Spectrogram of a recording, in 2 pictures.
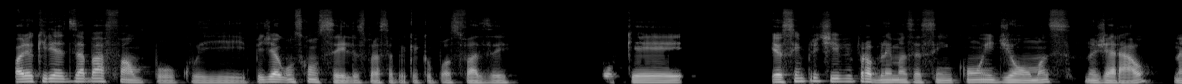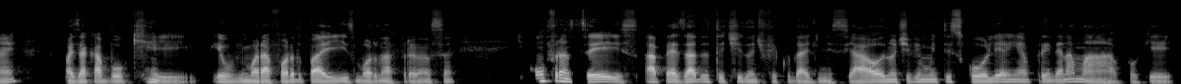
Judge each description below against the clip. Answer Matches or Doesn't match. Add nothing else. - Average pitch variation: Matches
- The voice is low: Matches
